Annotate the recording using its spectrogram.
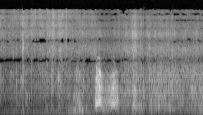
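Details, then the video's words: Central Asian Shepherd Dog (alabai) during play time; two short, strained whine-like vocal bursts close together near the middle, followed by fainter scuffling and rustling against a steady background hiss. "Central Asian shepherd alabai play time"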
